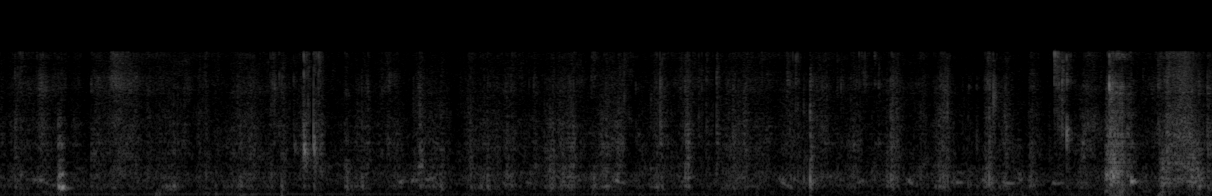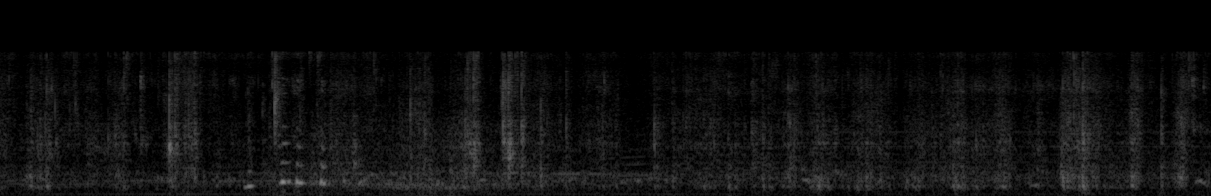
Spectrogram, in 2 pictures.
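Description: People chewing mouthfuls of cream-filled Oreo cookies: irregular soft crunching, mouth smacks and small clicks, with a few louder clicks scattered through.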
